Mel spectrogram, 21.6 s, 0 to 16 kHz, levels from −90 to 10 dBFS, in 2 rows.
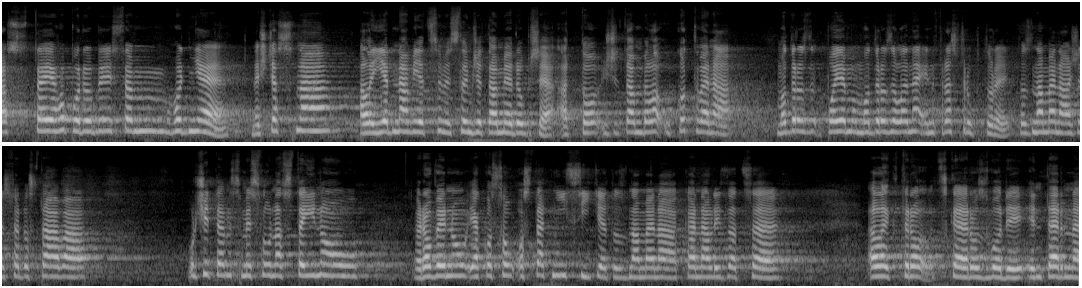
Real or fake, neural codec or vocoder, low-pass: fake; vocoder, 44.1 kHz, 128 mel bands every 256 samples, BigVGAN v2; 14.4 kHz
